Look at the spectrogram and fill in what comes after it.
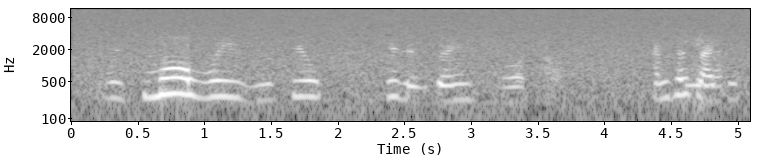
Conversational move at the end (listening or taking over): listening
